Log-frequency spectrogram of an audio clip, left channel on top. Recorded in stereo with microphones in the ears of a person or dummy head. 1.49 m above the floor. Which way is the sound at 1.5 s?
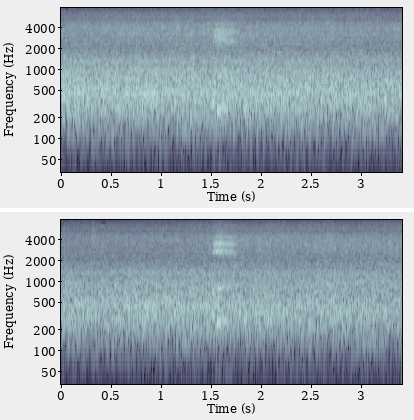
80° right.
